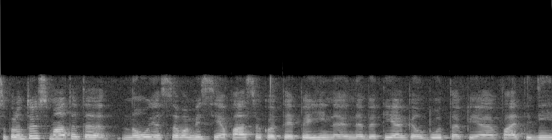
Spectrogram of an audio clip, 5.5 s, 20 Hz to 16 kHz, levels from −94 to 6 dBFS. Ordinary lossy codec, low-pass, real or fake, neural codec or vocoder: AAC, 96 kbps; 7.2 kHz; real; none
